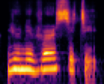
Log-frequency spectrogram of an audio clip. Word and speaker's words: university: place for example yeah university university the stress is in the university the third syllable you University but many people don't do that they will just say University or you know University they will say or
